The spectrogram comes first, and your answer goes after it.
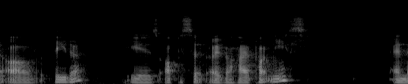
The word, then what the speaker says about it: theta: By the way, if you're wondering about this symbol, theta is how you pronounce it.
